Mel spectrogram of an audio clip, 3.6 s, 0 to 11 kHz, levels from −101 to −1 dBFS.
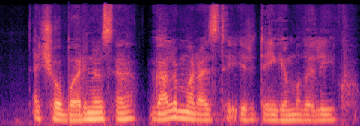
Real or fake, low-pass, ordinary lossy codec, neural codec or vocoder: fake; 9.9 kHz; AAC, 32 kbps; codec, 16 kHz in and 24 kHz out, 0.6 kbps, FocalCodec, streaming, 4096 codes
